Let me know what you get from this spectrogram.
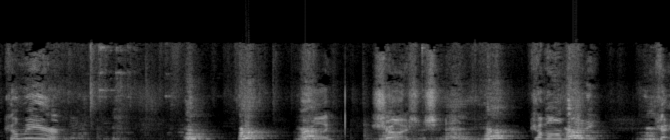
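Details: Hurley, a Great Dane attacking a beer keg, mixes deep barks with arching, whining yelps in a rapid, excited stream, rising and falling in pitch, a man's voice faint beneath.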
